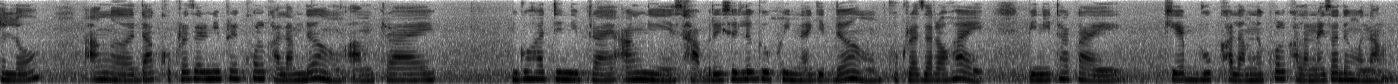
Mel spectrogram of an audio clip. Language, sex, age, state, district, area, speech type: Bodo, female, 18-30, Assam, Kokrajhar, rural, spontaneous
